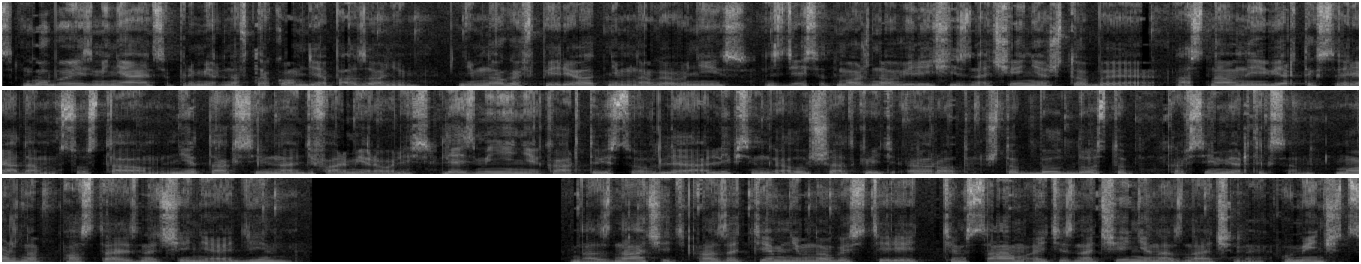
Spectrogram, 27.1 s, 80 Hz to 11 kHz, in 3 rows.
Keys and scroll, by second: 13.0 e.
